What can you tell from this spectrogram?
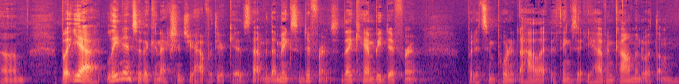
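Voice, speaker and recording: A man speaks with vocal fry. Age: 40s. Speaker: pastor and Bible scholar. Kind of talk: casual chat. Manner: hesitant, many fillers.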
